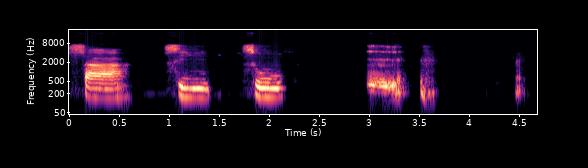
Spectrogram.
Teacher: Bedanya sin sama sa itu di makharij, di sifat. Kalau sa atau sin itu dia makharij sifatnya tipis atau istifal.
